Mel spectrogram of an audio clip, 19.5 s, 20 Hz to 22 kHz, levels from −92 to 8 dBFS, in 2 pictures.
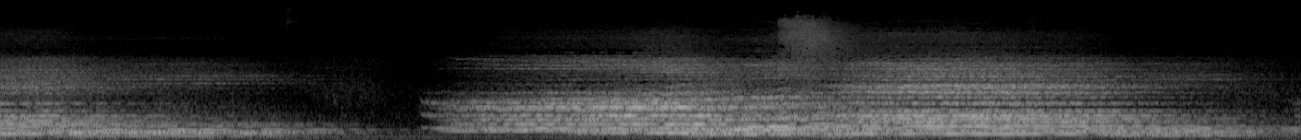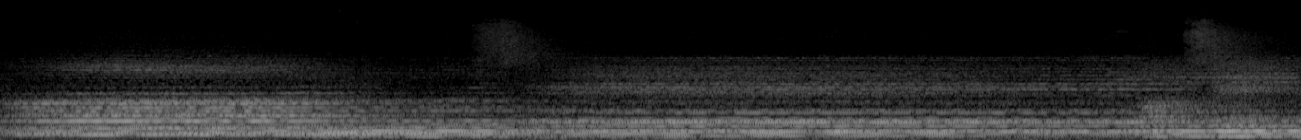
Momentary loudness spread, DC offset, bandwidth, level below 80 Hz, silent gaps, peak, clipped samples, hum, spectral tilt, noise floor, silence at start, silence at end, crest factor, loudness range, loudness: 14 LU; under 0.1%; 14 kHz; -70 dBFS; none; -18 dBFS; under 0.1%; none; -6 dB/octave; -63 dBFS; 0 s; 0 s; 18 dB; 10 LU; -36 LUFS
